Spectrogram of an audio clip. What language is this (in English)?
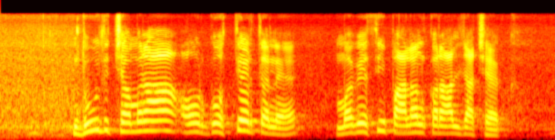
Magahi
